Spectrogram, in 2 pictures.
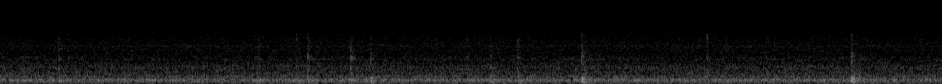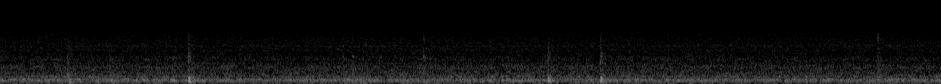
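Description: A few sharp metal clicks, spaced a few seconds apart, as an adjustable wrench is worked on a nut, snugging it down on the seal of a HydroVac vacuum brake booster, over a steady low hum of room noise.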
